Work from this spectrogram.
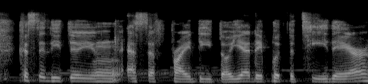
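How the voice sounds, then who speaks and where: Music in the background under a woman's very deep, low voice, fairly slow and with fairly even intonation. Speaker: transgender health program manager. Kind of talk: casual chat.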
